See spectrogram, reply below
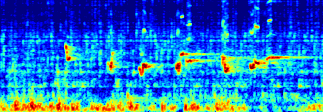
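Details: A few scattered, liquid chirps from a yellow-vented bulbul, meant to coax other bulbuls into singing, over a soft low rumble.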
